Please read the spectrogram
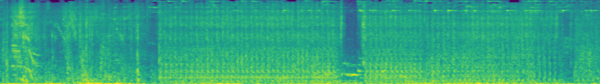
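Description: Rapid machine-gun fire, a loud continuous fusillade of shots, with a brief break about two seconds in.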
